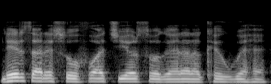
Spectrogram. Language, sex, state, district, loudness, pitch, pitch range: Hindi, male, Jharkhand, Garhwa, -18 LUFS, 135 Hz, 125-140 Hz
